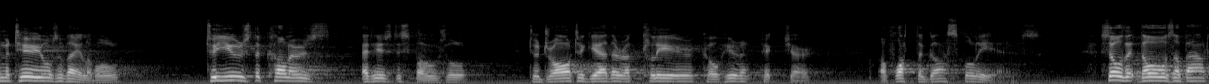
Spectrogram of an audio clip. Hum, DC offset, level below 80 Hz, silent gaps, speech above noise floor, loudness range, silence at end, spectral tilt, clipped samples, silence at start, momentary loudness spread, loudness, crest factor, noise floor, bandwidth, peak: 60 Hz at -60 dBFS; under 0.1%; -54 dBFS; none; 28 dB; 6 LU; 0 s; -6.5 dB/octave; under 0.1%; 0 s; 16 LU; -24 LUFS; 20 dB; -52 dBFS; 16 kHz; -6 dBFS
